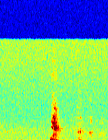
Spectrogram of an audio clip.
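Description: Mostly quiet room tone with one short vocal sound from a man about a second in, a brief syllable transcribed as "nha".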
